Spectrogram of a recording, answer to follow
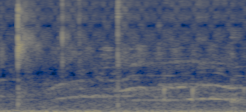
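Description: A sharp click from a whiteboard marker just after the start, then two fainter clicks, over a faint wavering squeak of marker on whiteboard.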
